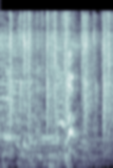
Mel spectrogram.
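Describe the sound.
Several sharp hand claps ring out at an uneven pace, fairly loud and close, with a murmur of voices and room noise underneath.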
